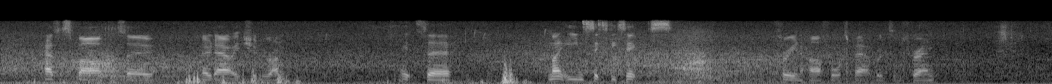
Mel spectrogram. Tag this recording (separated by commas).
Speech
